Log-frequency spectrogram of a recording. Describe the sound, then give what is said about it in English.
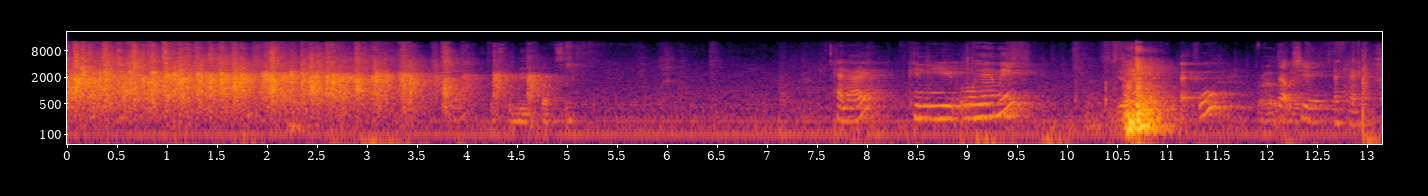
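An audience claps enthusiastically in welcome of a speaker at an evening gathering where the Word of God is shared, a dense, steady burst of applause for about five seconds that tapers off quickly, followed by a short pause and then a single person starting to speak. “one thing we can do is we can clap our hands and we can go like that. So let's welcome ….”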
